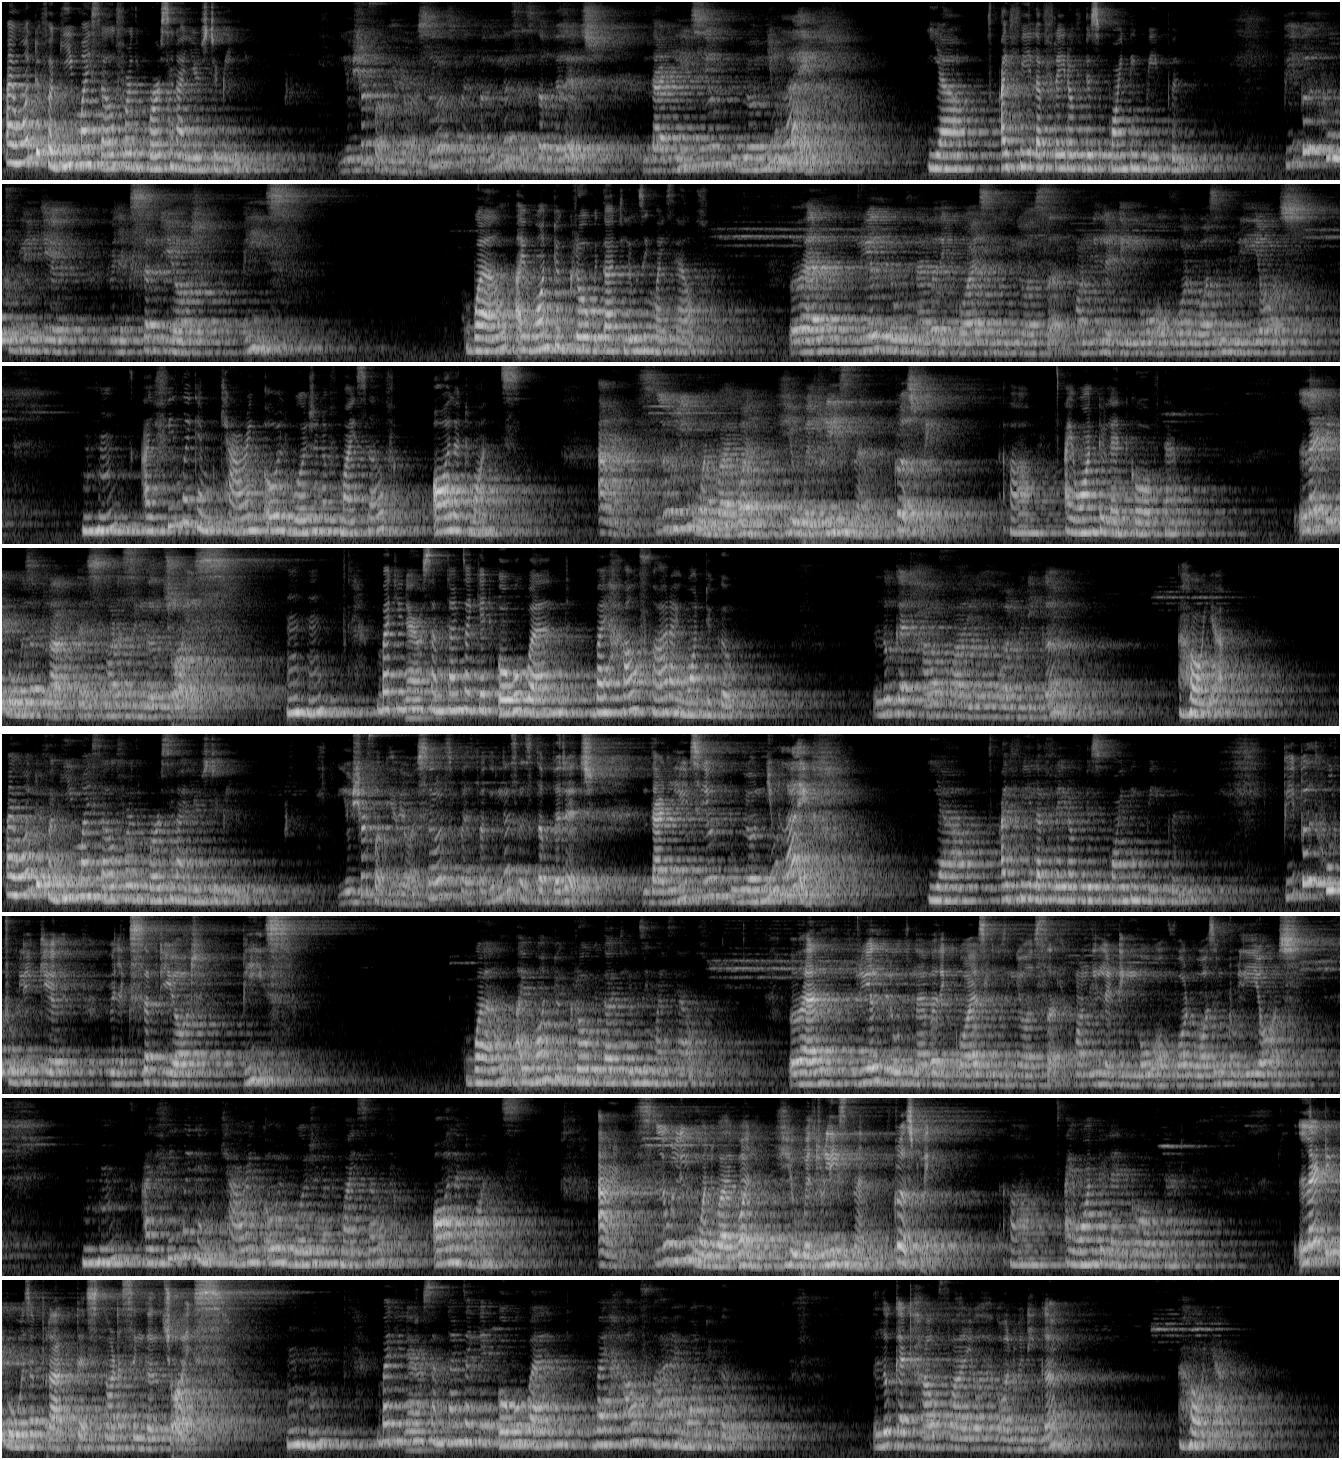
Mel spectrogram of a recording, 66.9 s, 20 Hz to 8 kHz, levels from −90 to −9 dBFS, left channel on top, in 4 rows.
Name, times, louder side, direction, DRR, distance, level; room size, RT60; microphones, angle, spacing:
voice 1, 0.0-3.1 11.6-12.1 12.5-14.9 22.5-25.4 34.5-38.4 38.8-39.9 46.0-46.4 46.7-48.2 53.7-54.3 54.6-57.3 57.5-59.4 64.9-65.5, left 2 dB, 50° left, 0.5 m, -33 dB
voice 2, 4.0-10.8 15.4-15.7 16.0-20.9 25.5-34.0 40.5-45.8 47.9-48.1 49.7-53.7 61.1-64.2 64.5-64.9, right 3 dB, 85° right, 0.6 m, -35 dB
7.6 x 3.3 x 6.3 m
head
